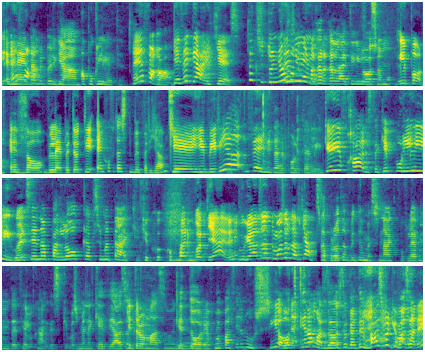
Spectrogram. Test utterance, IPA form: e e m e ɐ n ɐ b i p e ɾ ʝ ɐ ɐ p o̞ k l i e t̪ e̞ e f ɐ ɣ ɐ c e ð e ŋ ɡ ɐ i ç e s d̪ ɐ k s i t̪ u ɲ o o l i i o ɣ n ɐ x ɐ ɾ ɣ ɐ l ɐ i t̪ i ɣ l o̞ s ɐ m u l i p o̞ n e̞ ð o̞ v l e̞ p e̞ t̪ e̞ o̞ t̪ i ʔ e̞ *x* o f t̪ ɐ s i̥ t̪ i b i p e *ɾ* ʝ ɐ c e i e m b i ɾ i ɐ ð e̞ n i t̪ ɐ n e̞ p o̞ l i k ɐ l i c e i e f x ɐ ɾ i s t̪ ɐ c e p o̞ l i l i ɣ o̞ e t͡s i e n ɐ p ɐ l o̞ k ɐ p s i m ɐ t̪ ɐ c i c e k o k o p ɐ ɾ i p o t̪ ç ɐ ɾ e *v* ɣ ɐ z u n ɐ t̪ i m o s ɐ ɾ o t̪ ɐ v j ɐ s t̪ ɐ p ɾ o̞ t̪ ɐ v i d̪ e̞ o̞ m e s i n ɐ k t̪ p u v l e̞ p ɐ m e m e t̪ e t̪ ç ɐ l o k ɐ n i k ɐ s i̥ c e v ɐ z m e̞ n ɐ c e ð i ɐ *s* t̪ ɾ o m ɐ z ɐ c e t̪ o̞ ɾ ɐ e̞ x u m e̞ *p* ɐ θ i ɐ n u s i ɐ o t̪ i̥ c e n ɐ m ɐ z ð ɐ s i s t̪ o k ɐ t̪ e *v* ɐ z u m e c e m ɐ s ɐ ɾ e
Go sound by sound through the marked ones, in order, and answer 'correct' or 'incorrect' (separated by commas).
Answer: correct, correct, correct, incorrect, correct, correct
